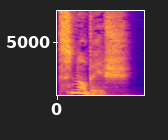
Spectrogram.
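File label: "snobbish", British English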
